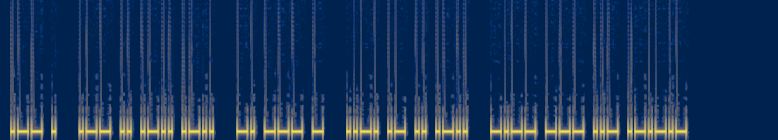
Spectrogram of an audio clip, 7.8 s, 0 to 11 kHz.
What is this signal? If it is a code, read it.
Morse code, heard as a keyed tone, about 34 wpm, 700 Hz. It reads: WE WILL NOT FAIL YOU.
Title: Sentences from Top 1100 Words 35wpm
